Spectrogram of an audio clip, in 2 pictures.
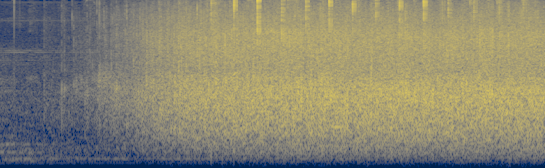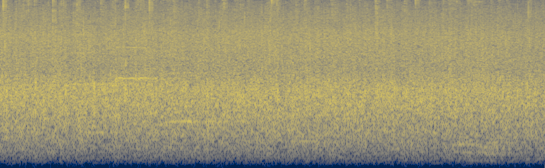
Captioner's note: audience applauding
